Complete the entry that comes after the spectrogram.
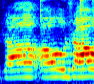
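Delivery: loud model "รอเอาเรา"; spelling-out recitation. Shown as a demonstration. Teacher adding the vowel for learners, loud recitation of "รอเอาเรา". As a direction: sound out "รอเอาเรา" part by part, loudly. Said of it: "เจ้าสระเอาลงไป".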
